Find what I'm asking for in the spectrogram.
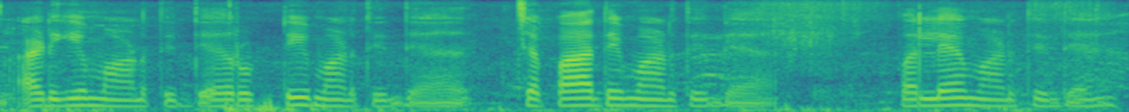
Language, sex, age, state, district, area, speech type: Kannada, female, 30-45, Karnataka, Dharwad, rural, spontaneous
